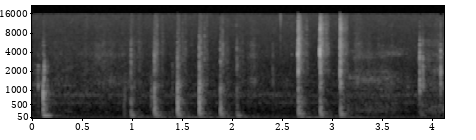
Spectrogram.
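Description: A small plastic model clicks and taps against a hard surface.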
